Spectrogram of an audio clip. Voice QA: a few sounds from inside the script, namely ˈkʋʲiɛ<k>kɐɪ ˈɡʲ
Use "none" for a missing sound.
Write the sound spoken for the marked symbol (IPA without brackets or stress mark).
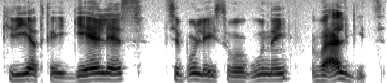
t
